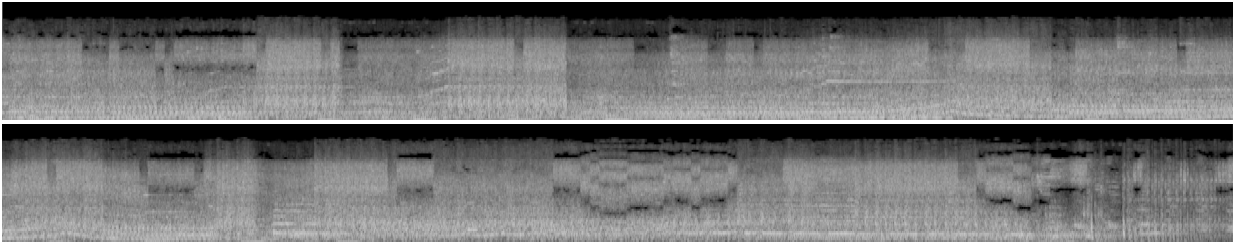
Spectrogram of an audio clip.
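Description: Orchestral cartoon score with a steady pulsing bass beat, mixed with rapid machine-gun fire. Around the middle the music twice slides up and back down in pitch.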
